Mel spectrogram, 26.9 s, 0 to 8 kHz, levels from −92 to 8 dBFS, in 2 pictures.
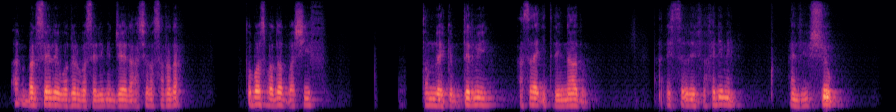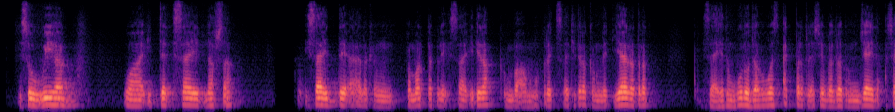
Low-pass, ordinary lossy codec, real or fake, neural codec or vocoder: none; none; fake; codec, 16 kHz, 0.4 kbps, LongCat-Audio-Codec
